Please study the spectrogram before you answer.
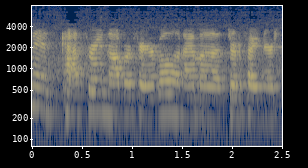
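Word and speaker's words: Knauber-Ferriegel: So, is it pronounced Naber-Farragle? Naber-Farragle.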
